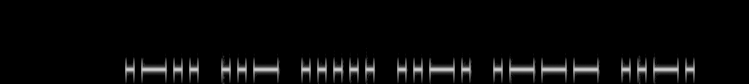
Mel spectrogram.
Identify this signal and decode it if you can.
Morse code, heard as a keyed tone, about 15 wpm, 700 Hz. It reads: LU5FJF
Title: DXCC-100 Call Signs - 6 Characters - 15wpm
